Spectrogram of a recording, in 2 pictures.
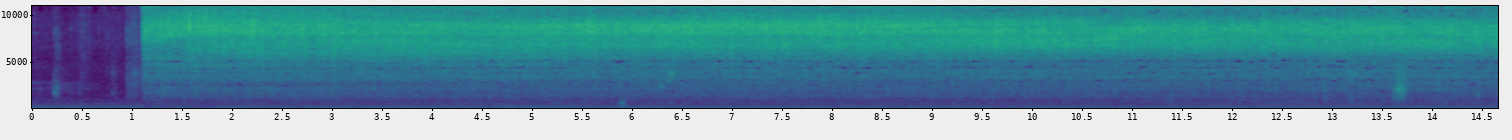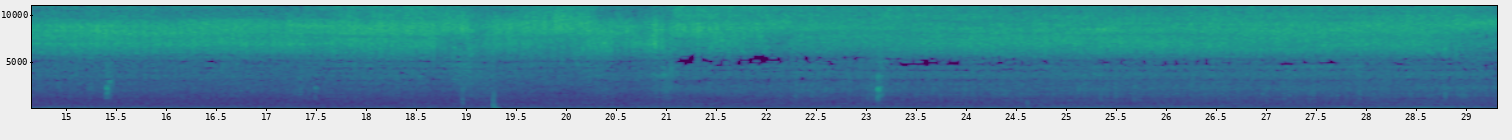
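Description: Water spraying from a garden hose's pistol-grip spray nozzle, a steady hiss that starts suddenly about a second in. The jet splashes onto wet paving stones.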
